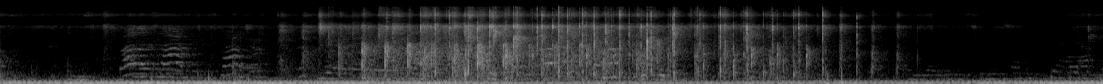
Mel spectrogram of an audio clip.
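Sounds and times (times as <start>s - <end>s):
audience applause: 3.1s - 8.8s.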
